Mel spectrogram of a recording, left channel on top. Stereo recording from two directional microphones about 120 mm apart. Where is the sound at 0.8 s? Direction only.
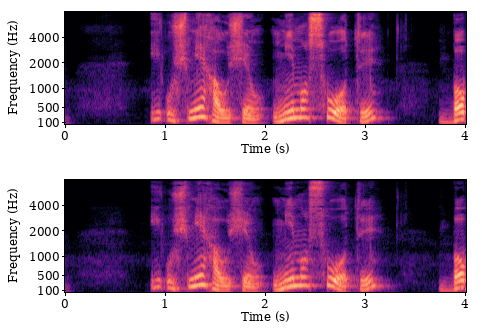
25° left (ahead or behind).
